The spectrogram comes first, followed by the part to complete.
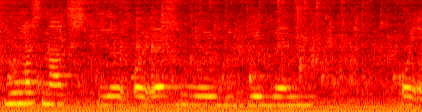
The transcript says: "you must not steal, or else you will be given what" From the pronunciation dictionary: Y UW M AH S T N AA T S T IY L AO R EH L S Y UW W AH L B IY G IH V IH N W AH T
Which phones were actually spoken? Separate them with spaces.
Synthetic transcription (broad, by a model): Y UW M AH S N AA T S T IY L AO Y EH S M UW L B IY G IH V IH N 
